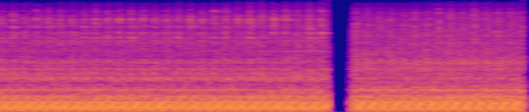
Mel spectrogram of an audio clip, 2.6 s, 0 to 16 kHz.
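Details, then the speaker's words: John Deere 445 garden tractor, unstarted for about 8 years, idling cold with a little smoke from being cold: a small single-cylinder engine with a steady, regular beat and no knocks or misses. Normal cold idle. "Well, that's good. That's good. Blowing a little smoke because it's cold. Nice."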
